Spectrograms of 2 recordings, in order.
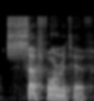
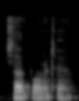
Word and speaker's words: sufformative: A Sufformative. subformative. So like suffix, but instead of suffix, it's sufformative.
